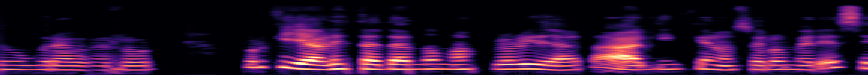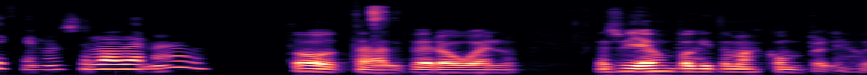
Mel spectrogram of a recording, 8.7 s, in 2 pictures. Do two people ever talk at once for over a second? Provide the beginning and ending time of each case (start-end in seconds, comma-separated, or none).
none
